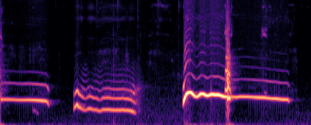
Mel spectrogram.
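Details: Dogs rooing in response to their mother: three drawn-out, steady tonal howls, the first two shorter with a pause between, the last longer and louder, holding an even pitch before fading.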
